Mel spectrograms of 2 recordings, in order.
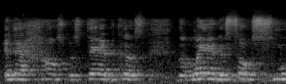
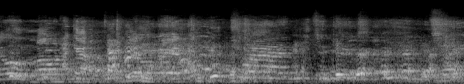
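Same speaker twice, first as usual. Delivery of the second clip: excited laughing shout; 7 dB louder, much slower than usual. Retold or imitated. Comic retelling of sinking porch.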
